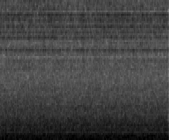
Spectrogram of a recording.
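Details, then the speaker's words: TIG welder under maintenance with high-frequency switched on: steady dense electrical crackle and hiss like sparks; high-frequency arc starter working normally, while a relay nearby is not closing properly and sparks. "that sound like spring sort of electrical electrical sparks out that's it that's the high frequency on/off I just thought I'd mentioned that"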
